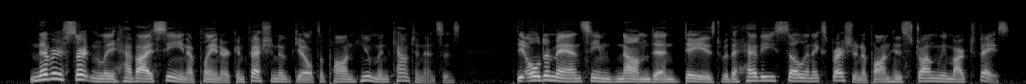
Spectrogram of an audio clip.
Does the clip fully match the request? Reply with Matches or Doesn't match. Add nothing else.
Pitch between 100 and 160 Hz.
Matches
